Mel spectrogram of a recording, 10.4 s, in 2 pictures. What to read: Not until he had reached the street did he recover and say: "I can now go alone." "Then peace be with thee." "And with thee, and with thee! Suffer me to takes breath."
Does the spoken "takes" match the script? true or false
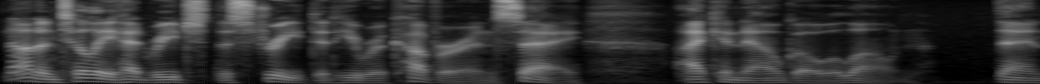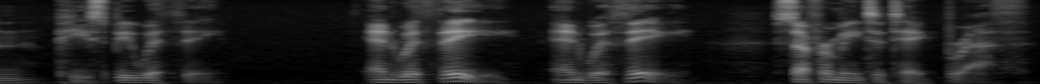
false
